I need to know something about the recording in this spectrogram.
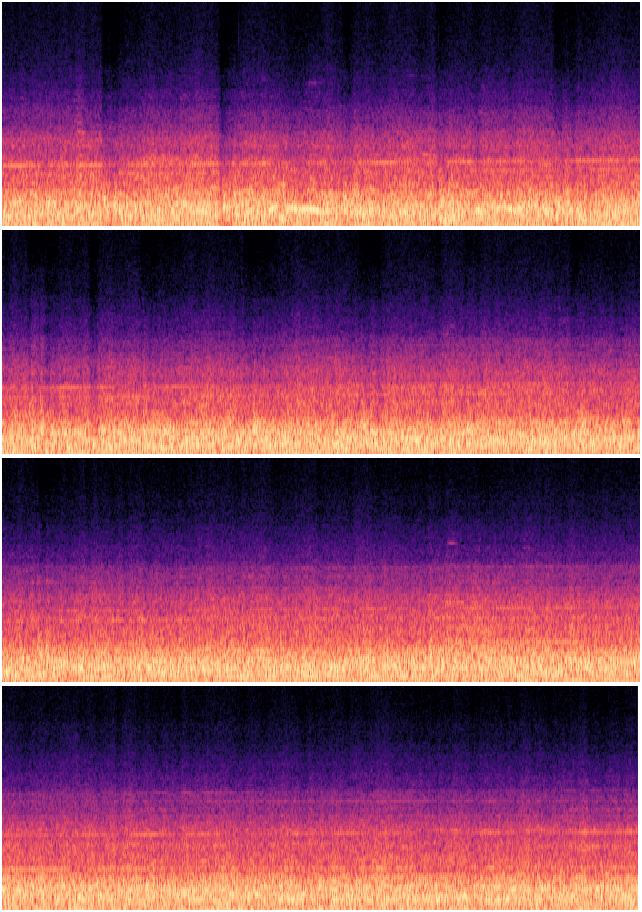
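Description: A train rumbles along the tracks with a steady low roar.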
